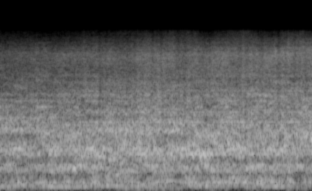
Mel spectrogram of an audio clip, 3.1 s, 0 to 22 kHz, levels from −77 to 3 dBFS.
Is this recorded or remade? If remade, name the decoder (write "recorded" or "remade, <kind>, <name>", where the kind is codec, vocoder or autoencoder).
remade, codec, SNAC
